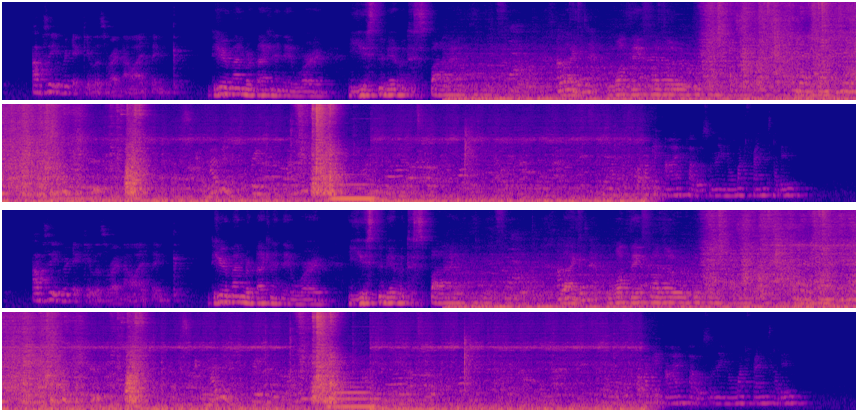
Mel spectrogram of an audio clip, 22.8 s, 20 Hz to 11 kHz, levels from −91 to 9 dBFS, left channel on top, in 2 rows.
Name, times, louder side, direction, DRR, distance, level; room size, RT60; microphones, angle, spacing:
voice 1, 0.4-2.2 4.1-4.2 7.4-7.9 10.5-12.4 14.1-18.7 19.3-22.0, left 1 dB, 25° left, -1 dB, 0.6 m, -47 dB
voice 2, 2.8-4.2 4.6-7.7 8.0-11.1 11.9-12.7 13.6-14.3, right 1 dB, 25° right, 0 dB, 0.4 m, -44 dB
Subway metro underground, 5.9-20.1, equal, 70° left, 1.1 m, -43 dB
sound 1, 9.3-13.3 15.3-15.9 16.4-16.6, left 1 dB, 50° left, 0.9 m, -34 dB
sound 2, 10.4-15.4 15.7-19.9, left 1 dB, 65° right, 0.8 m, -39 dB
3.3 x 2.1 x 3.8 m, 0.65 s
head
